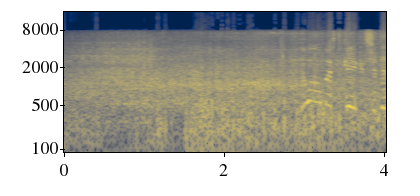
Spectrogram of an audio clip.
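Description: A car engine hums as a car drives past.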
